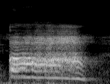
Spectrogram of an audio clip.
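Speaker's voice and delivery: loud, high sustained yell; explosive cathartic "Ah!"; power-up scream. Retold or imitated. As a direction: let out an anime-style battle cry. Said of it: "I'm just like".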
